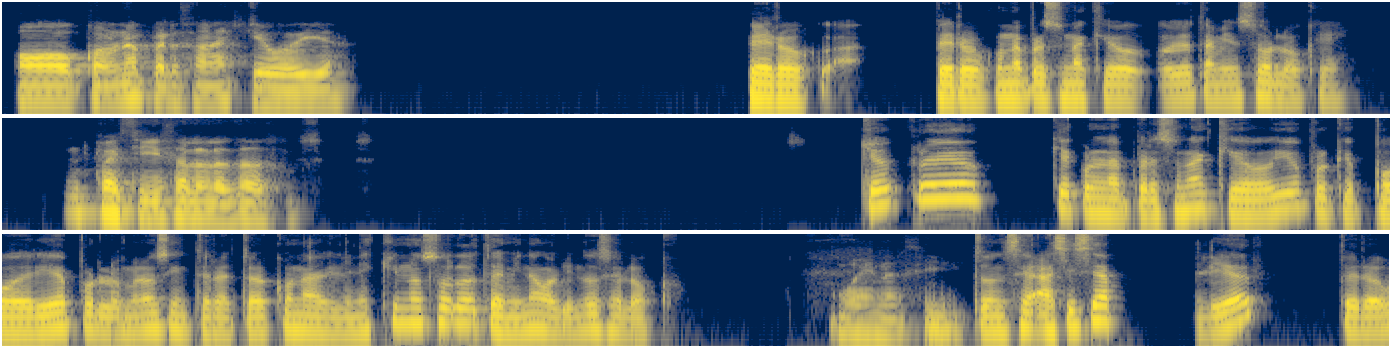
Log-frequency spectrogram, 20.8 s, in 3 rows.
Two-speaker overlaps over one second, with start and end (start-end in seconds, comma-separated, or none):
none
